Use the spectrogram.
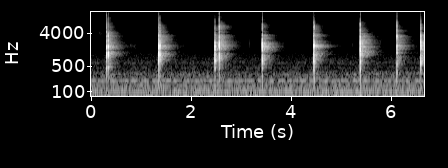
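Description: A hand-sized teal butterfly-shaped silicone pop it fidget toy with hollow bubbles is held in the hands and tapped and pressed with the fingertips and nails. It makes a slow series of sharp, bright, hollow pops and clicks, each dying away quickly, with quiet pauses between them.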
